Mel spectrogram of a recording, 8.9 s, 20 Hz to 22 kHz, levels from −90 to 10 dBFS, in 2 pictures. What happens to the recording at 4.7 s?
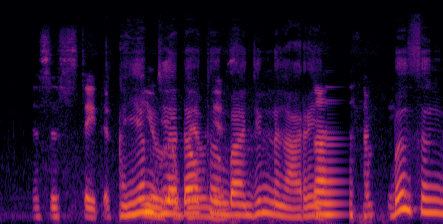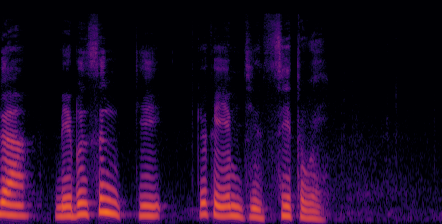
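At 4.7 s the speech is inside a jitter buffer slow-down running from about 4.02 to 4.95 s. With its reserve running low or its target delay just raised, the receiver repeated individual pitch periods and fragments of pauses to build up delay, adding 135 ms and playing that stretch at 86% speed. Sounds are drawn out, yet the pitch stays put, which distinguishes it from a clock or sample-rate slip, where the pitch would drop along with the tempo.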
